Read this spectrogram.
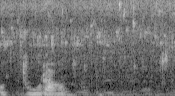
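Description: A woman speaks briefly and calmly close by.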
